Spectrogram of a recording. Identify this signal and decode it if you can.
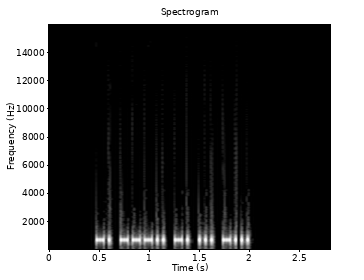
Morse code, heard as a keyed tone, about 37 wpm, 700 Hz. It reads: N8NSB
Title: USA Call Signs - 5 Characters - 2x Character Spacing - 40wpm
